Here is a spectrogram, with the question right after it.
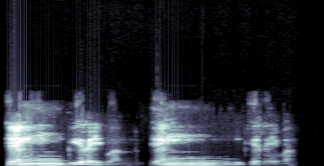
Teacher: இங்கு நகரம் இரட்டித்து வந்துள்ளதை பார்க்கலாம் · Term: ஒற்றளபடை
